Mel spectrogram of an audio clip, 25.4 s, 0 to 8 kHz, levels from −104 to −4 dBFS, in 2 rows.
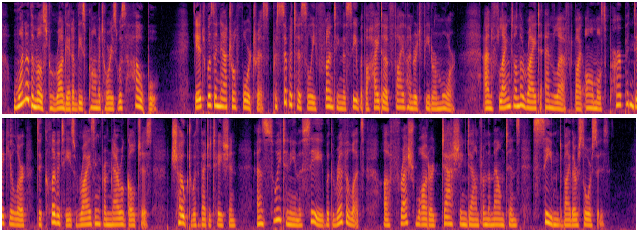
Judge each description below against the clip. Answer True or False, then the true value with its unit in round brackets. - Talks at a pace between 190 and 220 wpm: False (150 wpm)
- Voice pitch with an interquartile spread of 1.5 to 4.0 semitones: False (4.4 semitones)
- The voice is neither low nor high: True (165 Hz)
